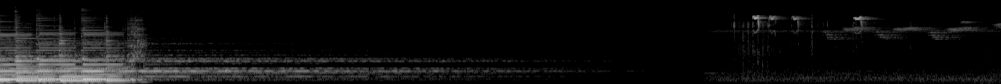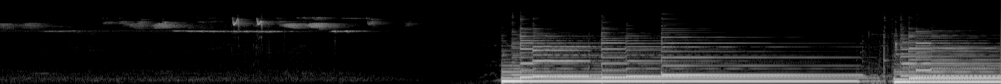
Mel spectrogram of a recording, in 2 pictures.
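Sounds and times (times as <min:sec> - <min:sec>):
plucked guitar tune: 0:00.0 - 0:05.0, 0:15.0 - 0:20.0
songbirds twittering: 0:07.3 - 0:14.4.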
